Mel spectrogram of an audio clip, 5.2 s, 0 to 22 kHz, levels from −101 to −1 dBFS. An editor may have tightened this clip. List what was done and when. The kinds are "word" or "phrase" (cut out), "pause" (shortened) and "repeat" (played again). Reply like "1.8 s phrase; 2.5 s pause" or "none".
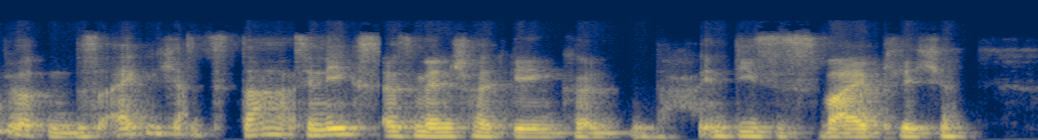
0.9 s word; 1.5 s phrase; 1.9 s word; 3.5 s word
